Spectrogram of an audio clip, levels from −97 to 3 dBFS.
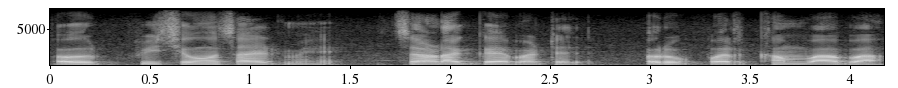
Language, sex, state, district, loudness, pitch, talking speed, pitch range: Bhojpuri, male, Uttar Pradesh, Gorakhpur, -19 LUFS, 105 Hz, 160 wpm, 105-110 Hz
